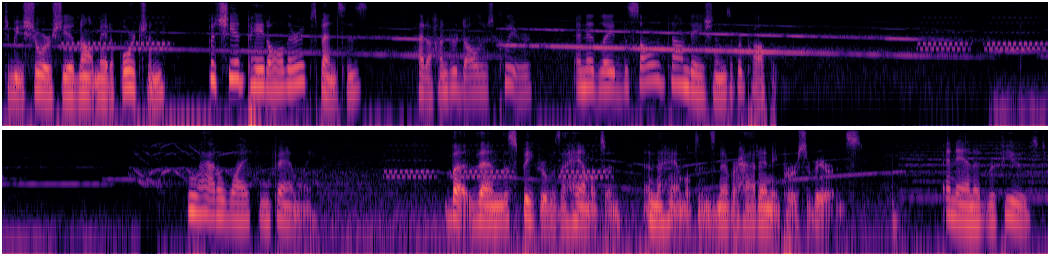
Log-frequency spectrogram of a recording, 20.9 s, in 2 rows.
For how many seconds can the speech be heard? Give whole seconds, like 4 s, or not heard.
15 s.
